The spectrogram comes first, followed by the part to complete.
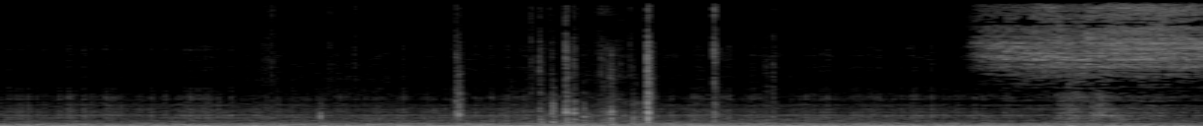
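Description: Steady low hum of a car cabin with the engine running, with a few light clicks around the middle and a burst of hiss near the end.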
